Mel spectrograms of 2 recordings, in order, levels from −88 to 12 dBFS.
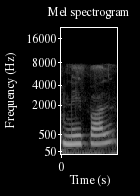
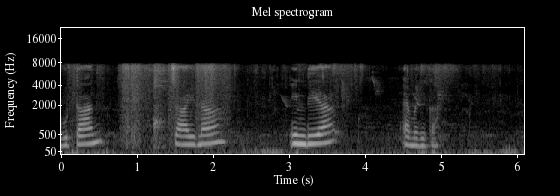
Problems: constant background noise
